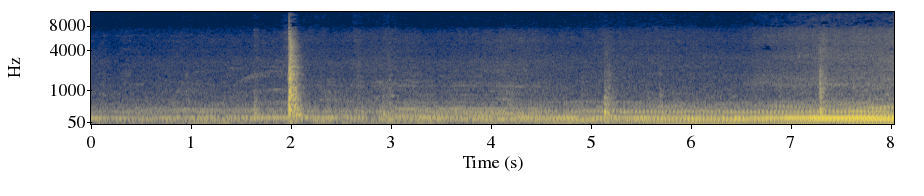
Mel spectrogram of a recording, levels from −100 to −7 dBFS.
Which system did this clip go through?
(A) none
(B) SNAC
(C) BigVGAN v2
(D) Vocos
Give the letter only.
A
